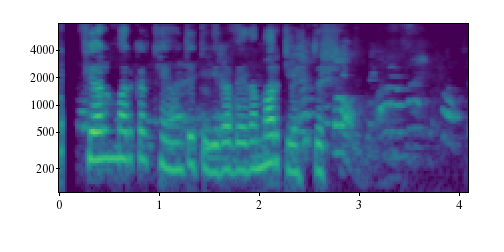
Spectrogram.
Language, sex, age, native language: Icelandic, female, 50-59, Icelandic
